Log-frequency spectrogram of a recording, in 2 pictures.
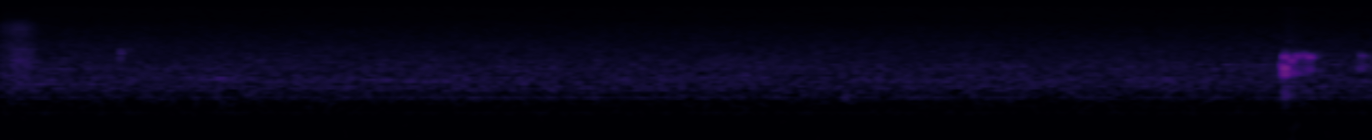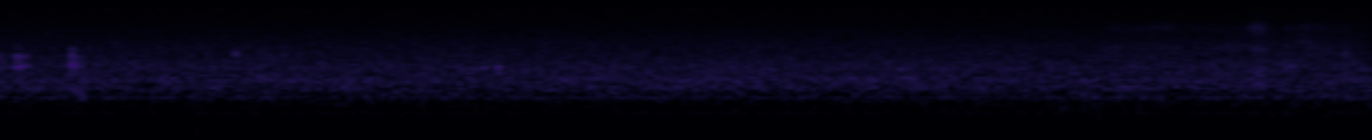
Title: My hungry stomach growling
